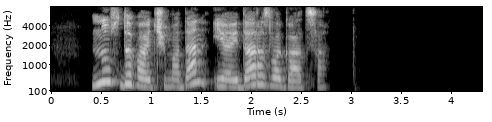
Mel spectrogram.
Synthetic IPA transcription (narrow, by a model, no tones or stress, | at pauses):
nuzd̪avajt͡ʃimɐd̪aniajd̪aɾɐzlˠɐɡat̪sɐ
